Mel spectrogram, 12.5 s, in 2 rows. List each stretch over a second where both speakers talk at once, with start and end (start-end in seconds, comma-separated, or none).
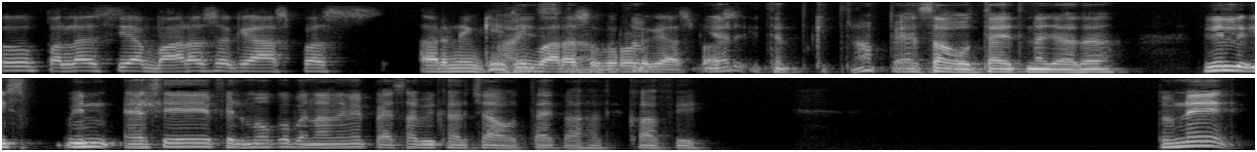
2.5-3.7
